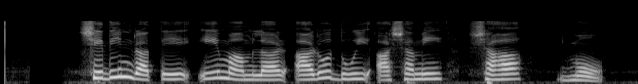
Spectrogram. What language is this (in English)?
Bangla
